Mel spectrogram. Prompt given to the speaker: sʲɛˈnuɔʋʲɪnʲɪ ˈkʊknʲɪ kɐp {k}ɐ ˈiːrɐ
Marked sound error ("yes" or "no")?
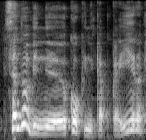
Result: no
